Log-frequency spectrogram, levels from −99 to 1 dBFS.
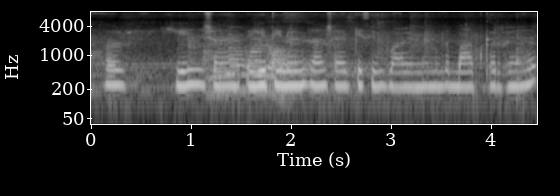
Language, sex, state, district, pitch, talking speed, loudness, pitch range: Hindi, female, Uttarakhand, Uttarkashi, 235 Hz, 200 wpm, -31 LUFS, 225-240 Hz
